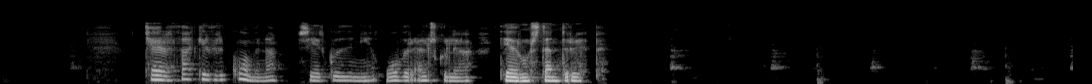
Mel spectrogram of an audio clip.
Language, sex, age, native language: Icelandic, female, 30-39, Icelandic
